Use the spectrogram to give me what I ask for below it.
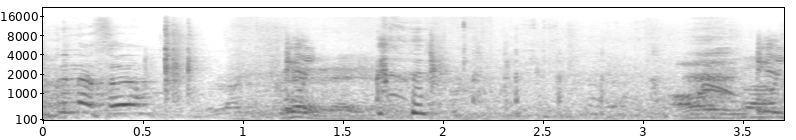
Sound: giggling

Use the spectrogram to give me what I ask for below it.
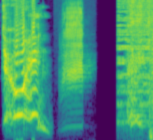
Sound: quack

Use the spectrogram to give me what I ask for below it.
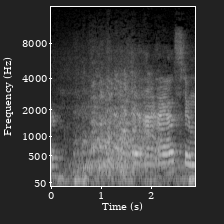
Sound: audience laughs

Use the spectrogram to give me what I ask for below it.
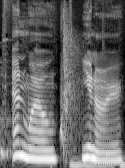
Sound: whip

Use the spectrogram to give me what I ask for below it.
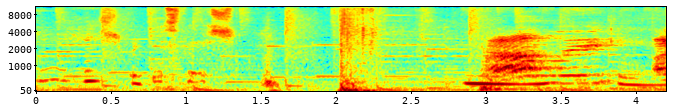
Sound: monkey thudding

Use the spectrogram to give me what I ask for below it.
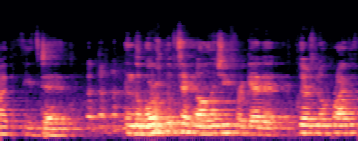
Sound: laugh

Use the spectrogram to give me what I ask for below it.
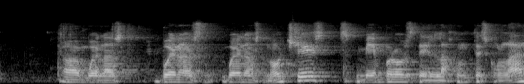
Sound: translator speaking in Spanish

